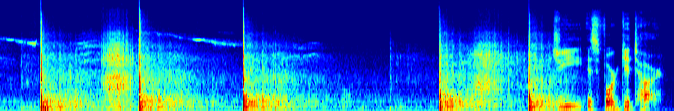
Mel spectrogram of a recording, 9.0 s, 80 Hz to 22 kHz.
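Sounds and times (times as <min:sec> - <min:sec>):
faint rising fireworks whistle: 0:00.0 - 0:04.7, 0:05.8 - 0:07.9
fireworks exploding: 0:00.0 - 0:08.0
speech: 0:07.4 - 0:08.9.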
